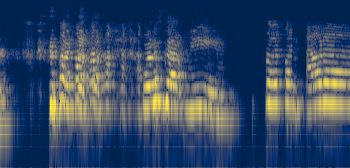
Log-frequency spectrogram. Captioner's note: laughs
